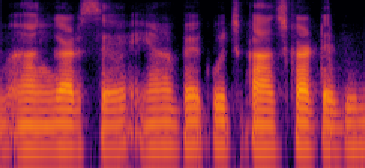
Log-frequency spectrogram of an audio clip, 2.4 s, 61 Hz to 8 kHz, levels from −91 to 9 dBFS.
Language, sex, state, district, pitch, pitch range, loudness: Hindi, male, Haryana, Jhajjar, 115 Hz, 110-115 Hz, -21 LUFS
